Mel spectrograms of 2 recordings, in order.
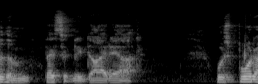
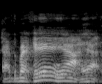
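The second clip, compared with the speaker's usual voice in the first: put-on higher, louder clipped chant of old slang; forties rhythm; 5 semitones higher, 4 dB louder, faster than usual. Comic tracing forties Kiwi speech, in a brisk chant. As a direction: rattle it off like a forties bloke. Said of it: "the rhythm of the language sort of went something like".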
